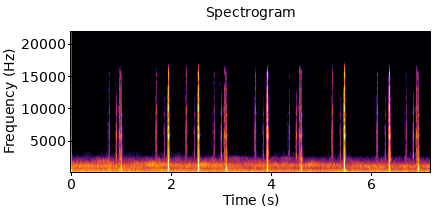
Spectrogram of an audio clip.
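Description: Metal padlocks click and rattle against a chest.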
